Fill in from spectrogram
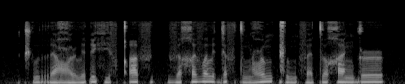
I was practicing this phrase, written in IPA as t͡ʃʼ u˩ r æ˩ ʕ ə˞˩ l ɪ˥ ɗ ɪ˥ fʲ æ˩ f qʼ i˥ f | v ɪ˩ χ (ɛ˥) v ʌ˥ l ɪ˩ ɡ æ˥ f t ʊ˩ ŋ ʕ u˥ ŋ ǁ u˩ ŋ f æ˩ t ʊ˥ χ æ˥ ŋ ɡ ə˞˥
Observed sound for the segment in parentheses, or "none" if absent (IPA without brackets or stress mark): ɪ˥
